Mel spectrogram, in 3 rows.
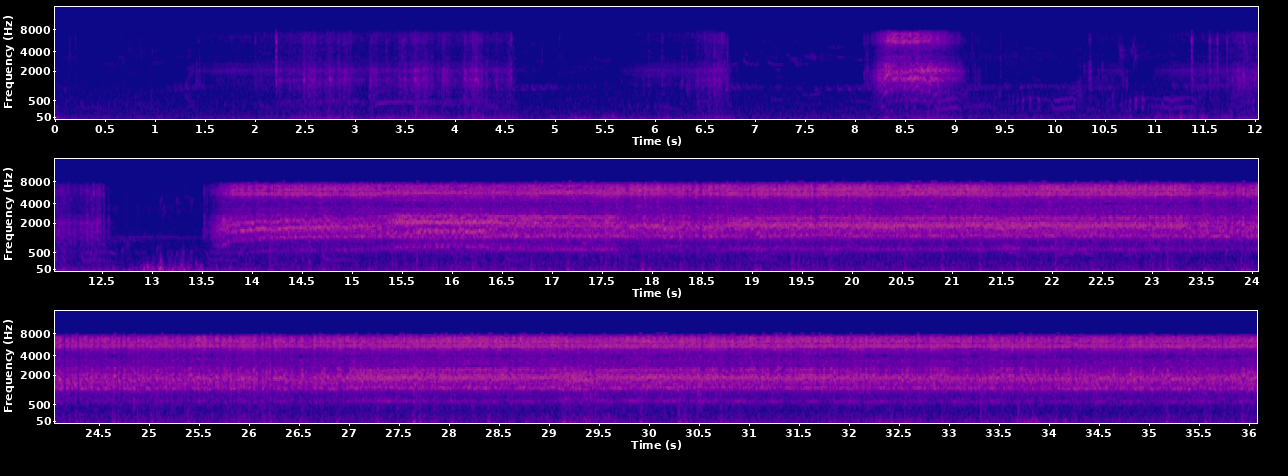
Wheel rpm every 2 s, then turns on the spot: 0, 20, 10, 10, 20, 0, 20, 150, 160, 160, 160, 160, 160, 160, 160, 160, 160, 160.
2-6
